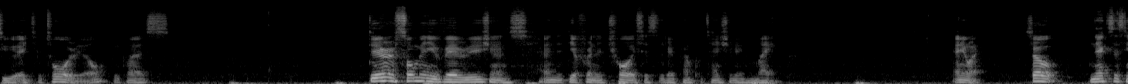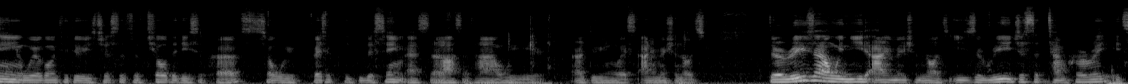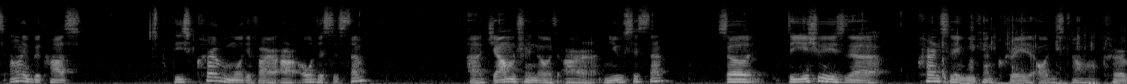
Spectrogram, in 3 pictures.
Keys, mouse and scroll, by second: 2.4-5.6 drag, 11.1-13.7 middle drag, 13.7-15.1 drag, 15.1-16.5 middle drag, 16.5 ctrl+a, 23.6-26.1 drag, 26.7 click, 30.0-31.1 middle drag, 31.1 click, 32.1 ctrl+a.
